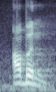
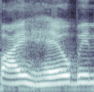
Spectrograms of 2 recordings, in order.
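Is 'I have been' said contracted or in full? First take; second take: contracted; full. First: The words are run together into two syllables. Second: Every word is said fully and separately. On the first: The speaker calls it right. "ये spoken skill" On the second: The speaker calls it wrong. "आप आई हैव बीन नहीं बोलते हैं"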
